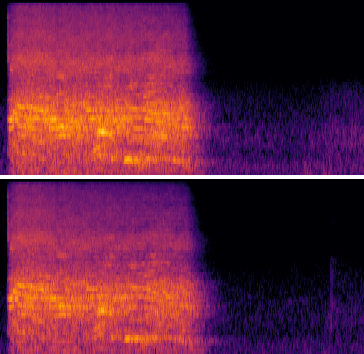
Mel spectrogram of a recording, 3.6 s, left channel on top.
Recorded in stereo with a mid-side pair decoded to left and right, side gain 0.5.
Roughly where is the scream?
Ahead.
